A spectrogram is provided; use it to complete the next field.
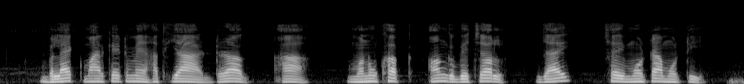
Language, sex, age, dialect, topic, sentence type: Maithili, male, 31-35, Bajjika, banking, statement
